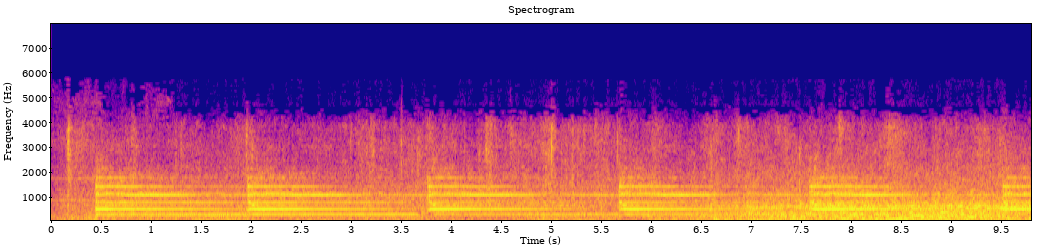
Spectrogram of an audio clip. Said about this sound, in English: It was a bright, cold day in April, and the clocks were striking 13.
